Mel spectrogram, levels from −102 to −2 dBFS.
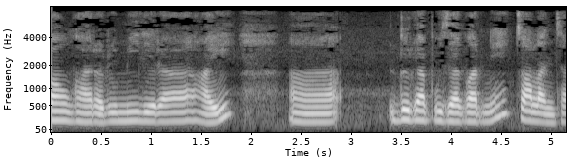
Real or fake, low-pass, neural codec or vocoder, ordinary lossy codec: real; 7.2 kHz; none; MP3, 32 kbps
